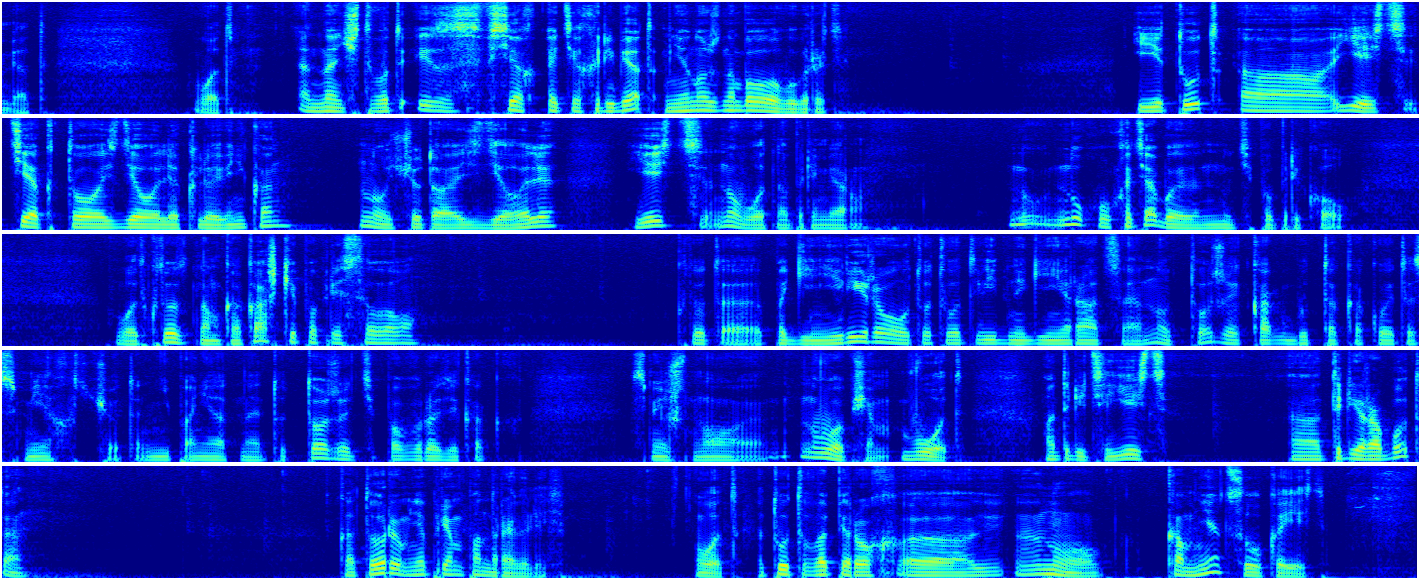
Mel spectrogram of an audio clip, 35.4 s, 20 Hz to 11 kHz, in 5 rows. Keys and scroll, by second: 2.8 space, 5.7 space, 10.8 super+space, 13.6 space, 27.4 space, 29.6 space, 31.5 space.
